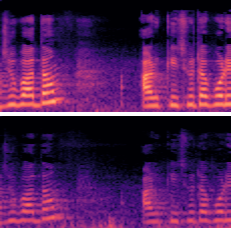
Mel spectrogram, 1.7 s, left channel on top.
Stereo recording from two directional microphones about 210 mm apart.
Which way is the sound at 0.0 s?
35° left (ahead or behind).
